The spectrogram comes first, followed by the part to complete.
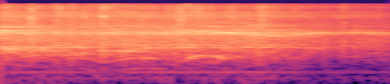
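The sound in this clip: Applause during a tribute to great boxing figures, a steady wash of clapping running under a voice and easing slightly toward the end.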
